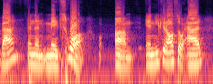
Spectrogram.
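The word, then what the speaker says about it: 没错: 没错 is 二声. 没 is also like 不, but then 错 is basically fourth tone. So 不错 means usually not bad, and then 没错, and you can also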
